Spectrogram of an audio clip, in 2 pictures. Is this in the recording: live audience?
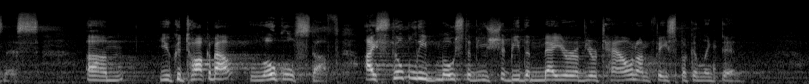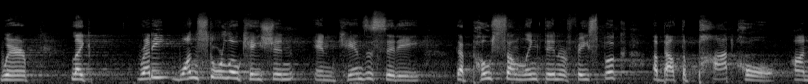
yes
